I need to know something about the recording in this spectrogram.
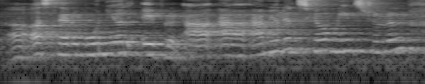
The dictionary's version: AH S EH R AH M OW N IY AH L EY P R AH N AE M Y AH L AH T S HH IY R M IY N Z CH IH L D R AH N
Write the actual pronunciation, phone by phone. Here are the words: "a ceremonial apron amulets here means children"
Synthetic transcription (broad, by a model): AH S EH R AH M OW N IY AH L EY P R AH AE M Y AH L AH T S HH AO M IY N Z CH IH L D R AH N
